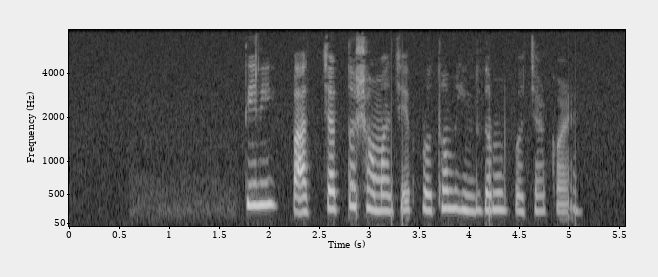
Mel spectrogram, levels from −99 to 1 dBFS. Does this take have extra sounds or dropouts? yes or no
no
